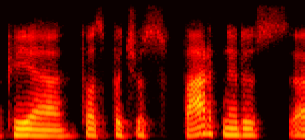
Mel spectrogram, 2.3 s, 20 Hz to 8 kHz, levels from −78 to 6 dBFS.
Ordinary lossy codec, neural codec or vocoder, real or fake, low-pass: Opus, 32 kbps; codec, 24 kHz, 0.9 kbps, DualCodec; fake; 7.2 kHz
